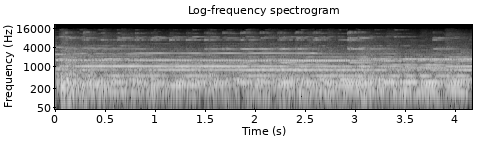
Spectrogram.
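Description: A small student band of trombone, alto saxophone, trumpets and electronic keyboards playing a held chord, with the notes changing about three seconds in.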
